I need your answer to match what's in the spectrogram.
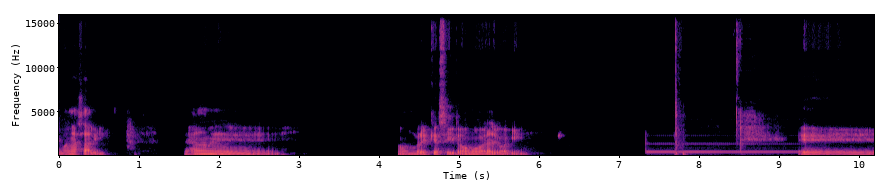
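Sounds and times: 
speech: 0.0s - 0.7s, 1.6s - 2.8s, 4.2s - 6.0s, 9.2s - 9.8s
telephone tones as a number is dialed: 7.4s - 9.3s.

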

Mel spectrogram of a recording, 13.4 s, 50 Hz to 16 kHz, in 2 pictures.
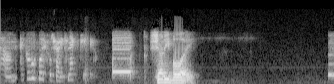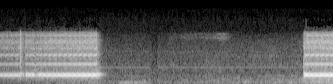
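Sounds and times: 
speech: 0.1s - 2.5s, 3.1s - 4.0s
buzzing phone line ring tone through the earpiece: 6.6s - 8.8s, 12.7s - 13.3s.

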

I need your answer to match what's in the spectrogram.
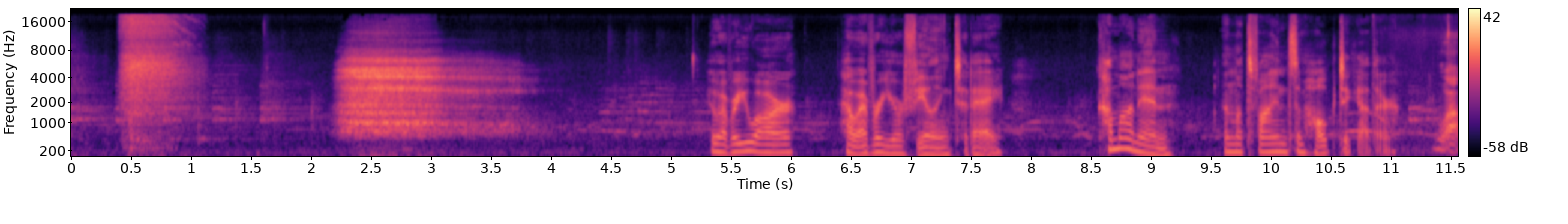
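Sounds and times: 
deep breath: 0.4s - 1.2s, 2.2s - 4.1s
speech: 5.3s - 7.9s, 8.6s - 11.5s.

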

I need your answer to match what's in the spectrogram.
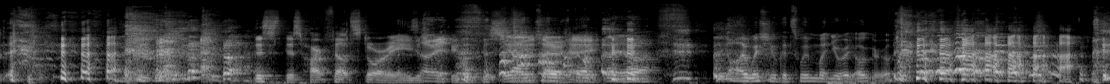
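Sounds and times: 
laughter: 0.0s - 2.7s, 4.4s - 7.6s, 8.9s - 11.0s
speech: 0.1s - 0.9s, 2.6s - 11.0s
person coughing after inhaling green tea: 1.2s - 2.5s.

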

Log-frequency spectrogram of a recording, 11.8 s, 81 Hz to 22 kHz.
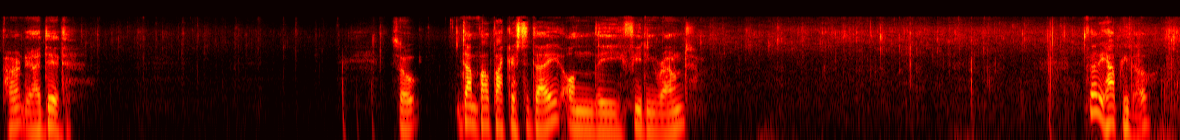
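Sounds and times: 
speech: 0.0s - 0.8s, 4.0s - 7.0s, 10.9s - 11.7s
rainwater blown off tree leaves by wind dripping onto surfaces outdoors: 0.0s - 11.7s.

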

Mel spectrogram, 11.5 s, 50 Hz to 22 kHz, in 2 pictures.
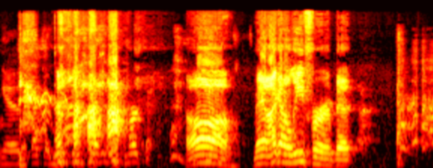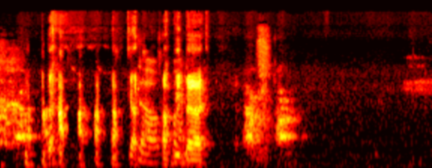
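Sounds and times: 
speech: 0.0s - 4.8s, 6.1s - 6.6s, 7.5s - 9.4s
laughter: 0.2s - 4.2s, 5.3s - 8.5s
neighbor's dog barking: 4.7s - 5.0s, 5.9s - 6.6s, 9.0s - 9.9s.

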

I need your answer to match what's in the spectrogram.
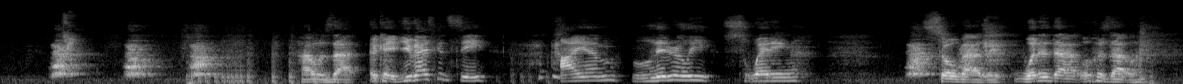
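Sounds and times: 
dog barking: 0.5s - 2.2s, 9.1s - 9.8s
speech: 3.0s - 8.1s, 9.3s - 11.6s.

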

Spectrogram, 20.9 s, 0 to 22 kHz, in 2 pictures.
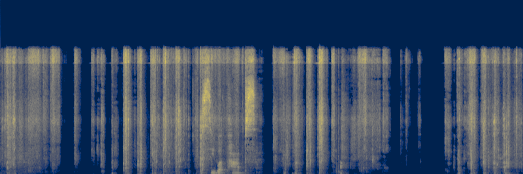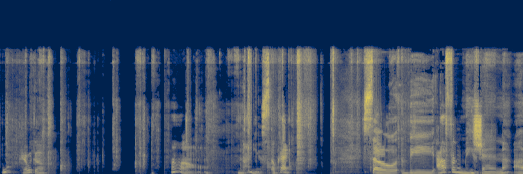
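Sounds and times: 
deck of affirmation cards shuffled: 0.0s - 8.2s, 8.9s - 17.2s
speech: 4.2s - 5.2s, 10.9s - 11.5s, 14.1s - 14.5s, 15.2s - 16.4s, 17.9s - 20.9s.

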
